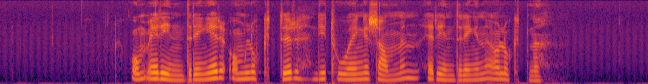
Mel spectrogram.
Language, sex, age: Norwegian, female, 24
